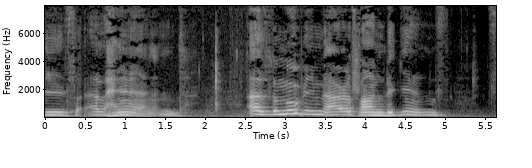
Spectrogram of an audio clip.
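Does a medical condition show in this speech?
Yes: cerebral palsy.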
